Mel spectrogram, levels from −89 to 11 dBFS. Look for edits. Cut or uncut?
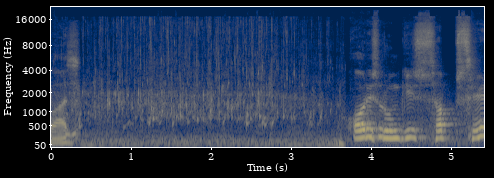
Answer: cut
